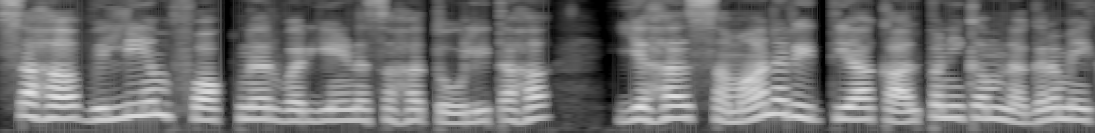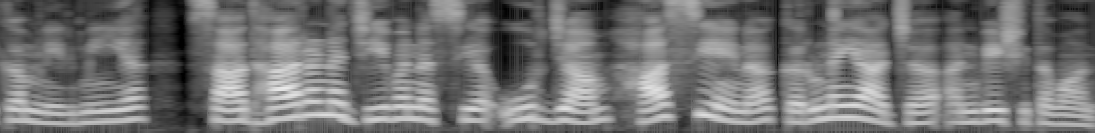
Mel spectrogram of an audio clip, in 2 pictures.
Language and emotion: Sanskrit, neutral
